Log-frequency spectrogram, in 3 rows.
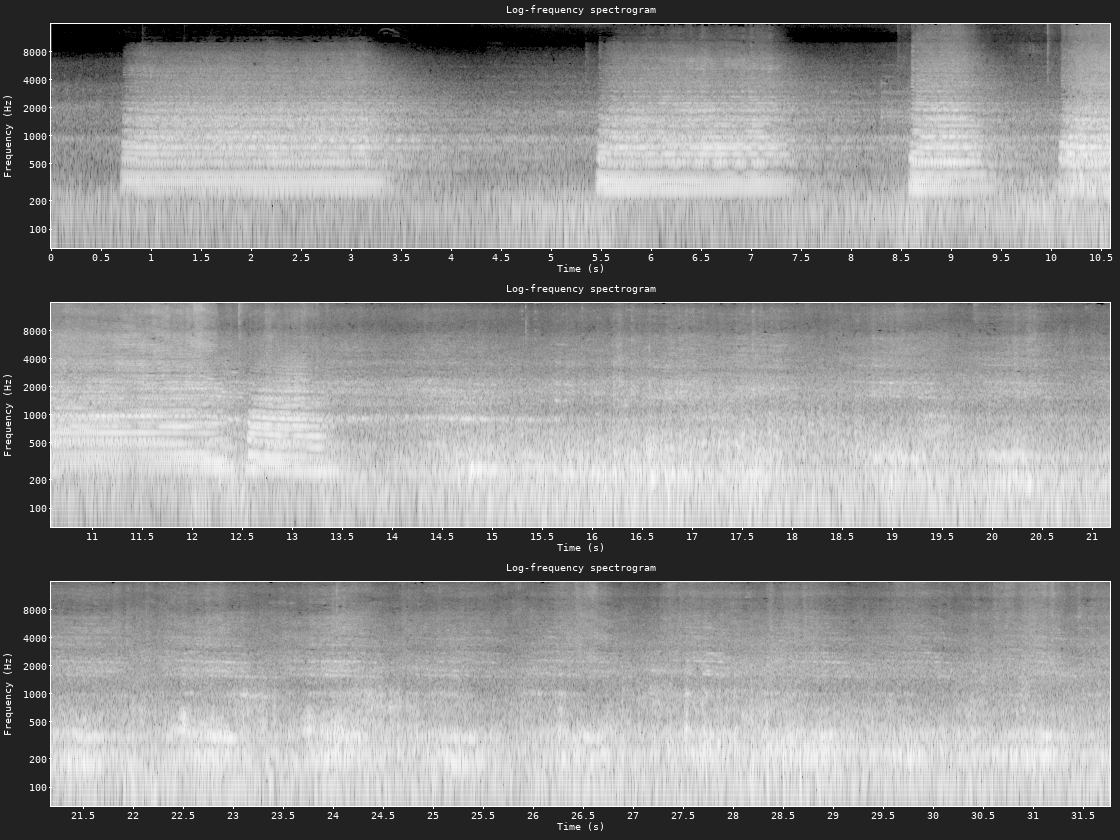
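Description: Iowa Interstate ES44AC locomotive's Nathan K5HL five-chime air horn sounding the grade-crossing signal: long, long, short, long, the last blast dropping in pitch as the engine passes. Then the diesel locomotives and covered hopper cars roll by with a steady rumble and wheels clicking over the rail joints.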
